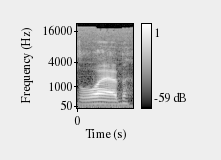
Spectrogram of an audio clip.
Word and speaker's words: leb: In the Hebrew, we see the word, it's probably pronounced leb, spelled L-E-B.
